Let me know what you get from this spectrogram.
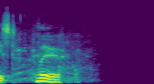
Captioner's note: audience laughing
